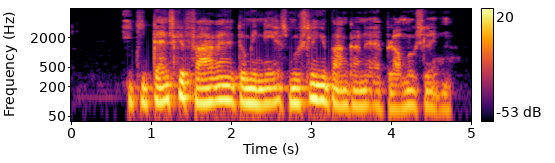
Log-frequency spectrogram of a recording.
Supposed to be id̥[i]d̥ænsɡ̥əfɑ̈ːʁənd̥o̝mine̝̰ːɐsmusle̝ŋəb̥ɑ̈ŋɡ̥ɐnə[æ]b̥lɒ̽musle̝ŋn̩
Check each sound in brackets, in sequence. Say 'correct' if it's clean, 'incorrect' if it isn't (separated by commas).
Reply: correct, correct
